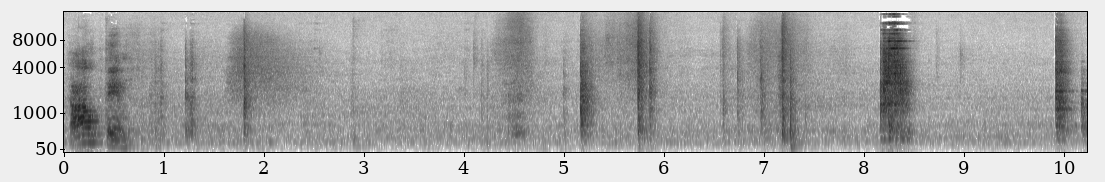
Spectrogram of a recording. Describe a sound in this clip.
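Plastic tubs clack as they are handled.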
